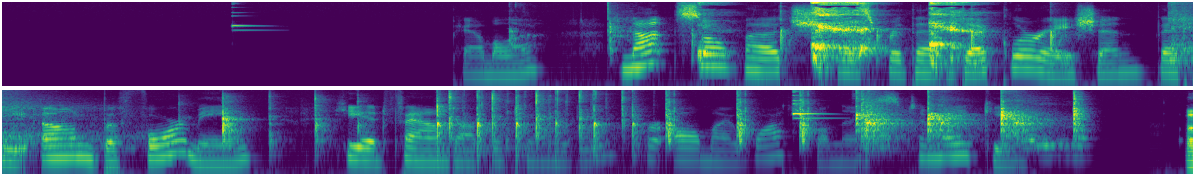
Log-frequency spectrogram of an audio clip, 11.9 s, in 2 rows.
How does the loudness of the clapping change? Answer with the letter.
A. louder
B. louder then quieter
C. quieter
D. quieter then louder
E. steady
A.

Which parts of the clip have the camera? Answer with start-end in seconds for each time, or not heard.
not heard.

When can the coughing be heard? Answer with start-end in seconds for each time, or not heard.
3.5-5.0.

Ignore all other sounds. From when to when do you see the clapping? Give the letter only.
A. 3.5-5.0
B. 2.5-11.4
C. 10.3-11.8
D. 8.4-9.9
B.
